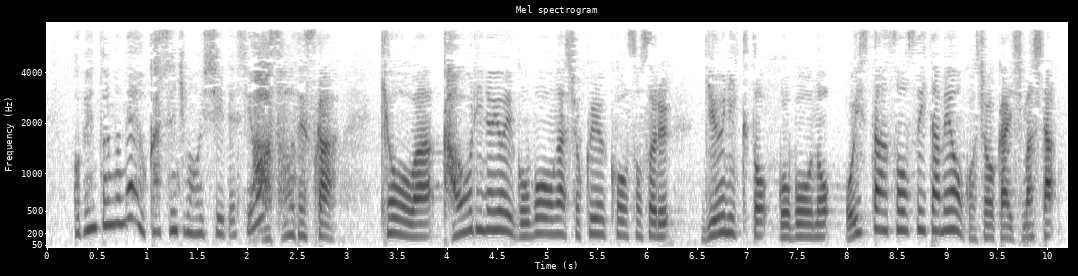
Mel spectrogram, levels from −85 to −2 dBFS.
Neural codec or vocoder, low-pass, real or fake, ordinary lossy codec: none; 7.2 kHz; real; MP3, 32 kbps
